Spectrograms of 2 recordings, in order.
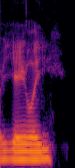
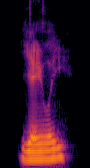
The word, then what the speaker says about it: Yaeli: You can look up the story of Yaeli Galdamez if you want. That's one example I bring up a lot. It's a tragic story. Immigrant mother comes up from Peru. Her daughter, Yaeli, that's Y-A-E-L-I, if you want to look her up.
